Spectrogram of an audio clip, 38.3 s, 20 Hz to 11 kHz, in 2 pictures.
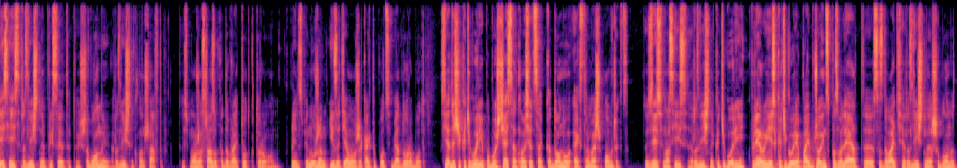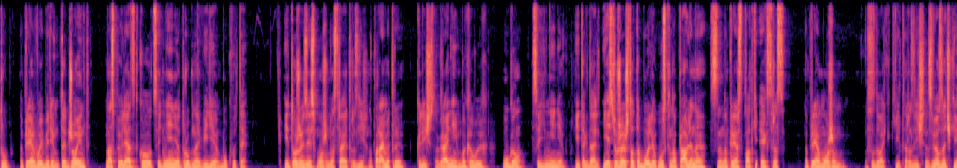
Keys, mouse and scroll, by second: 0.0 click, 1.6-2.9 drag, 3.4-4.6 drag, 5.6-6.8 drag, 26.5-28.2 drag, 29.1-30.8 drag, 38.2 click.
